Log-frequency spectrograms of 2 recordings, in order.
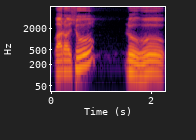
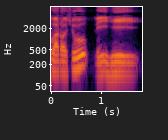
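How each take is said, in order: First: The word ends with the sounds -uhu. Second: The word ends with the sounds -ihi. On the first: The Messenger also disowns the idolaters. The speaker calls it right. "Iki boleh waca piye?" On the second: God disowns the idolaters and the Messenger. The speaker calls it wrong. "Gak oleh warasu lihi"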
